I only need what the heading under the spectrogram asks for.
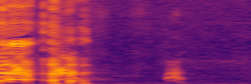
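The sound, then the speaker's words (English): A small Pomeranian dog barks sharply at a larger dog: a quick cluster of three or four high yaps, then a single softer yap after a short pause, with no talking. “Yeah, so this little pom is barking at, like... Is that, like, a Doberman or a German Shepherd?”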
